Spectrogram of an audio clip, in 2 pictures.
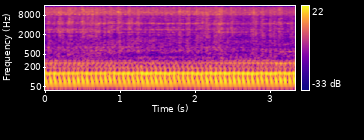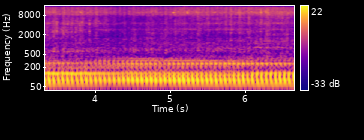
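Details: Yamaha Raptor 700 single-cylinder with valves correctly adjusted: sharp, even clatter at about three beats a second over a lumpy idle; internal rattle of unknown source, owner wonders whether it is crank, rod, head or other.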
